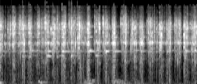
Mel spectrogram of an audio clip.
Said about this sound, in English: And then I'm going to shake this the heck out of it with some ice so that it gets really nice and chilled down for summer.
